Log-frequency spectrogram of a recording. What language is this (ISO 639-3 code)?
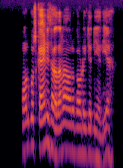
pan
